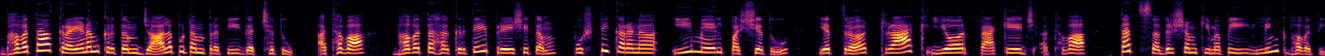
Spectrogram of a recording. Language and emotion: Sanskrit, neutral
